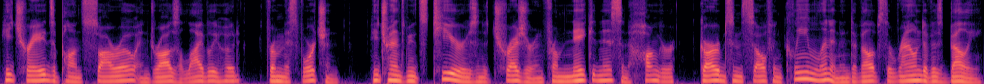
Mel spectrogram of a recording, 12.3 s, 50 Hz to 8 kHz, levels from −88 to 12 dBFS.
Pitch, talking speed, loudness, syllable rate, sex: 120 Hz, 155 wpm, -19 LUFS, 4.8 syllables/s, male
